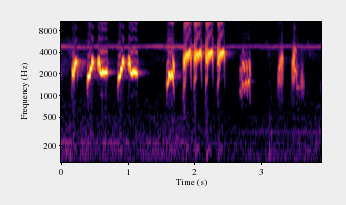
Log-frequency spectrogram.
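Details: Red-whiskered bulbul fighting song used to stir up and train caged birds: rapid runs of loud, bright whistled phrases, some rising and others falling, over a steady thin high-pitched tone.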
